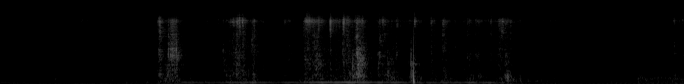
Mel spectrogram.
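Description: Ferrets scrabbling over a fabric backpack and towel: faint bursts of rustling and scratching from about a second and a half in until about five seconds, with one sharp click near the middle.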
